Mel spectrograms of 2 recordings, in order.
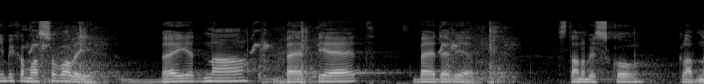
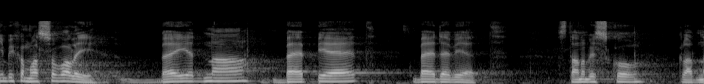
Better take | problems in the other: second | background sound (Drawer open or close); 11 dB below the speech

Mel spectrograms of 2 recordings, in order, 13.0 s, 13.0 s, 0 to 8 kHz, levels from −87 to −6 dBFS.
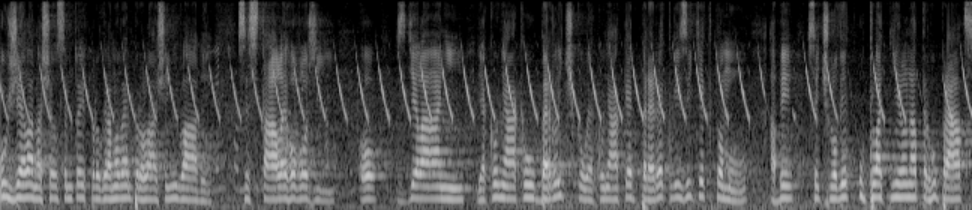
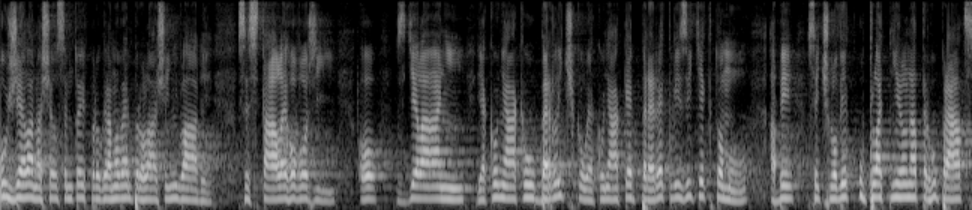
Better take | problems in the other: second | background sound (Alarm); 8 dB below the speech

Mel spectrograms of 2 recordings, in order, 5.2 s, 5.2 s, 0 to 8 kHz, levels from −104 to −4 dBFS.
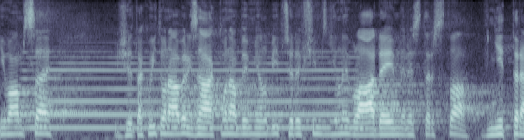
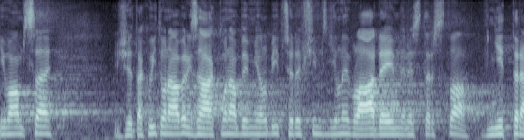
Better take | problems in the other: second | background sound (Wind instrument, woodwind instrument); 10 dB below the speech

